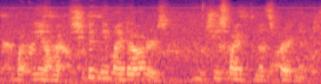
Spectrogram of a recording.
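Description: A woman talks over loud background noise. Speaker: grandmother. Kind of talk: casual political chat. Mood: indignant, opinionated. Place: home room. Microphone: camera far.

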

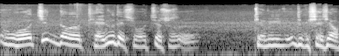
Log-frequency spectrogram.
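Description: Light background noise runs under a man's voice. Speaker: retired railway employee. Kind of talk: interview answer.

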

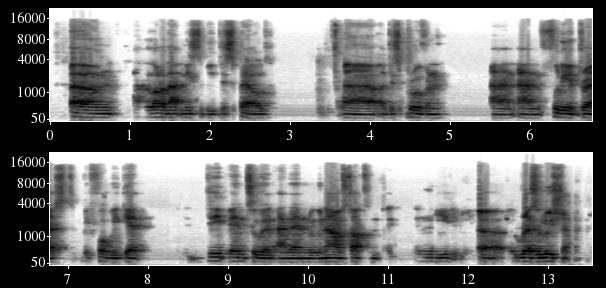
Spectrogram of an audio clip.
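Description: At a fairly slow pace, a man talks with long, frequent pauses in audible room echo. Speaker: online show host. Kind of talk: panel discussion. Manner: hesitant, many fillers. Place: home room.

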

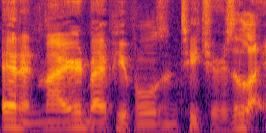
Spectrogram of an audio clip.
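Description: A man performs a put-on character voice. He delivers it at a fairly slow pace. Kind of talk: formal ceremonial speech. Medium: game stream. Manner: declamatory.

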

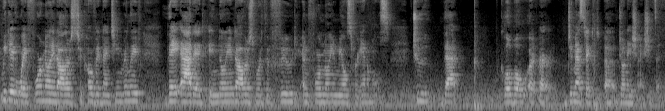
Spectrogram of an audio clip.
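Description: A woman speaks at a moderate pace, with long, frequent pauses and a monotone, flat intonation. There is noticeable background noise. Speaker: home cook host. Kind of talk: casual Q&A chat. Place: kitchen. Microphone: camera far.

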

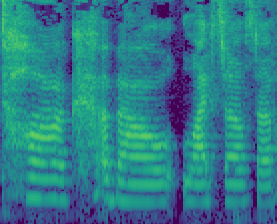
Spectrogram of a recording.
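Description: A woman with a fairly high pitch talks over a quiet background. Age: 20s. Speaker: book and lifestyle YouTuber; channel host. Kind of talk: casual vlog monologue. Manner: casual, with filler words. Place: home room.

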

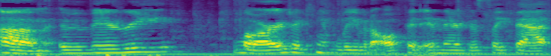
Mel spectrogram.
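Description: Light background noise and audible room echo around a woman's voice. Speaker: product reviewer. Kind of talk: casual product review. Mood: cheerful, pleasantly surprised. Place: home room. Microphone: camera far.

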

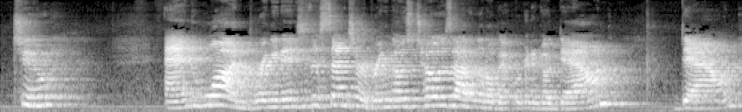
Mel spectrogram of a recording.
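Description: Strong room echo surrounds a woman speaking at a very slow pace. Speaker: fitness instructor. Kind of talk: workout instruction cues. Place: gym. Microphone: camera far.

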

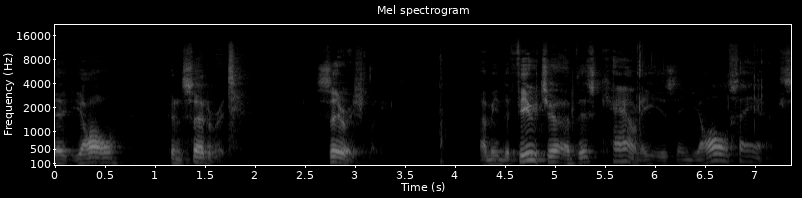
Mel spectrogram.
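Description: A man speaks fairly slowly in a fairly high voice with a dark, mellow tone and lively intonation. His loudness swings widely, and he leaves long, frequent pauses. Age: 80s+. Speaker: public commenter. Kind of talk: public comment at council meeting.

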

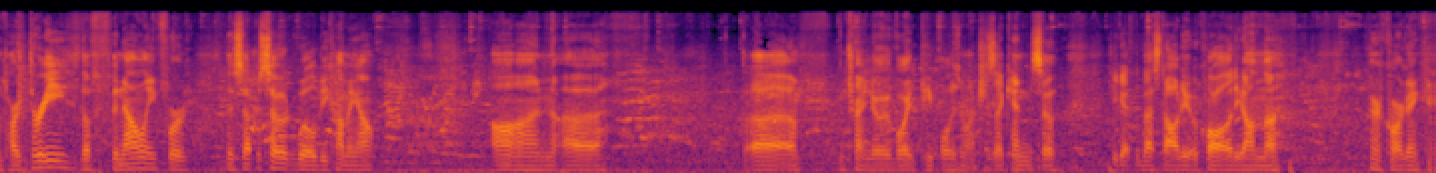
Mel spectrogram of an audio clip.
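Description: A man's fairly low voice at a moderate pace, with long, frequent pauses, fairly even intonation and crowd noise in the background. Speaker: gaming channel vlogger. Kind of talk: casual vlog chat. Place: street. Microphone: phone near.

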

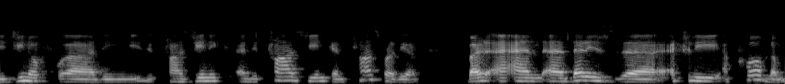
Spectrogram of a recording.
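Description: Moderate pace and lively intonation in a plain, everyday voice. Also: man, fairly high pitch for a man. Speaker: university professor. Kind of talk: online lecture. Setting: video call. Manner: code-mixes Hindi-Urdu and English.

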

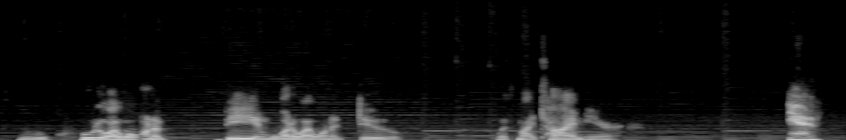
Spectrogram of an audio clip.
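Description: A man at a fairly slow pace with ordinary pitch variation, dry sound without echo, and faint music underneath. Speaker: interview guest. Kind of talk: interview answer. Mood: earnest, purposeful. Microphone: earbuds.

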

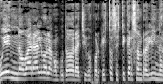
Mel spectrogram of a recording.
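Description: A woman speaks over a quiet background. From Argentina. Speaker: YouTuber. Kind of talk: unboxing vlog. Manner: animated; fast. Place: home room.

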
